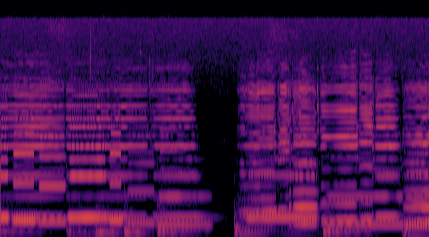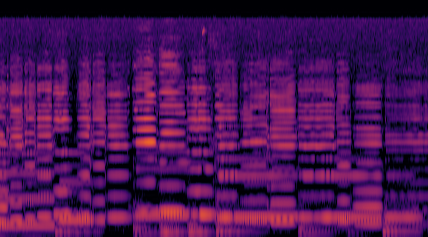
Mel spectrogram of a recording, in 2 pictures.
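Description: Live folk-dance tune from a small band: a violin melody over a double bass, with a short pause about three seconds in before the tune starts again.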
